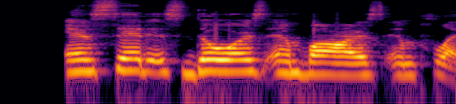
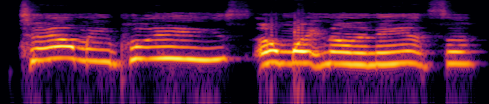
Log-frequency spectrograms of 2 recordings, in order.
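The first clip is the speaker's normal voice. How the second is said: sarcastic God; 7 semitones higher than usual. Acted. God taunting Job, high and mocking. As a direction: tease Job for the answer he can't give.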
